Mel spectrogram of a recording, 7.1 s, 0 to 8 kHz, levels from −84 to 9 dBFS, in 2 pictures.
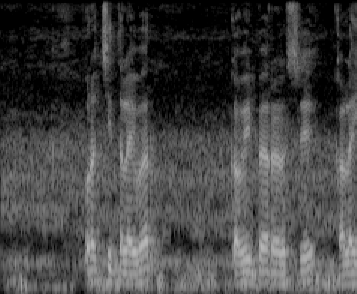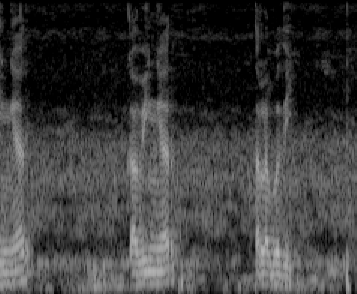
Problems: constant background noise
